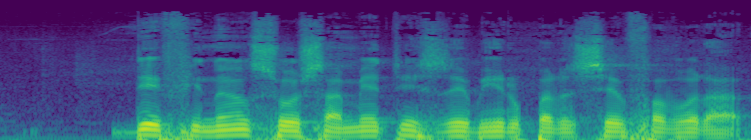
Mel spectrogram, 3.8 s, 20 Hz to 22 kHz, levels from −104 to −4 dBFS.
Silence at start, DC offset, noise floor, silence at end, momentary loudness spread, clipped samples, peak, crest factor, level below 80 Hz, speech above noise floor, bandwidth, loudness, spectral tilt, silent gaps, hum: 0.55 s; under 0.1%; -56 dBFS; 0 s; 5 LU; under 0.1%; -6 dBFS; 16 dB; -34 dBFS; 35 dB; 14.5 kHz; -23 LUFS; -7 dB/octave; none; none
